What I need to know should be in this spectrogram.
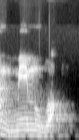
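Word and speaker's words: memoir: एक वर्ड है मेमुआ, इसका प्रोनाउंसिएशन है मेमुआ।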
